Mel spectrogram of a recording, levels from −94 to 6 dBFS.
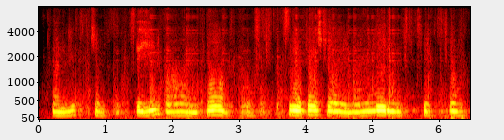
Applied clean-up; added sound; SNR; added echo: neural separator model SepFormer DNS4.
